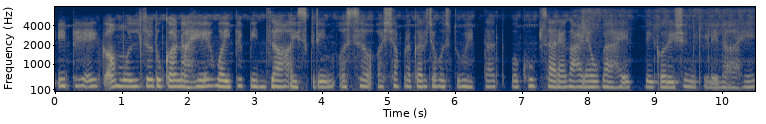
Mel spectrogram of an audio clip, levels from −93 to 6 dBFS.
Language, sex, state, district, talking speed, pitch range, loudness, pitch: Marathi, female, Maharashtra, Solapur, 130 wpm, 200-220 Hz, -32 LUFS, 210 Hz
